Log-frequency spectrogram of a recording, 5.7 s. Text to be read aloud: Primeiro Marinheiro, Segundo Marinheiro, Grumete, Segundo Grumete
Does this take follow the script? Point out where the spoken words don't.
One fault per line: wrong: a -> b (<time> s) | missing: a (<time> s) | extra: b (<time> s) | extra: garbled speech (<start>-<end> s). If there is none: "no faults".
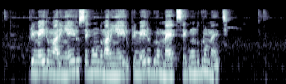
extra: Primeiro (2.6 s)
